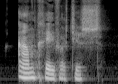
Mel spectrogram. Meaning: plural of aangevertje
- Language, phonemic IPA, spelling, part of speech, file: Dutch, /ˈaŋɣeˌvərcəs/, aangevertjes, noun, Nl-aangevertjes.ogg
